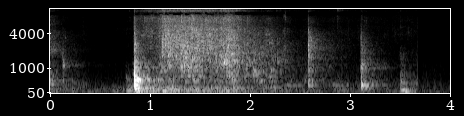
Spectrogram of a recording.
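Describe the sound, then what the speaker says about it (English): Water from a countertop reverse osmosis filter flushes into a sink in a sudden gushing burst that tapers off, followed by a few sharp clunks, fairly quiet and with no one talking. "So I'm just going to take this and flush it out into my sink."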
